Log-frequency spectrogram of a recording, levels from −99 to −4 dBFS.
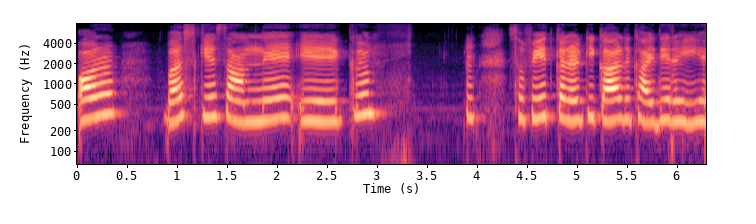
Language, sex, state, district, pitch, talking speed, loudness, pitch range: Hindi, female, Goa, North and South Goa, 305 Hz, 125 wpm, -16 LUFS, 285-325 Hz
